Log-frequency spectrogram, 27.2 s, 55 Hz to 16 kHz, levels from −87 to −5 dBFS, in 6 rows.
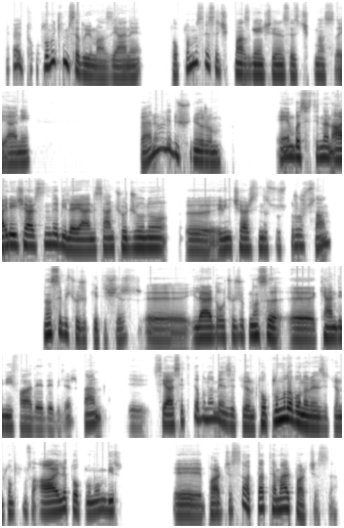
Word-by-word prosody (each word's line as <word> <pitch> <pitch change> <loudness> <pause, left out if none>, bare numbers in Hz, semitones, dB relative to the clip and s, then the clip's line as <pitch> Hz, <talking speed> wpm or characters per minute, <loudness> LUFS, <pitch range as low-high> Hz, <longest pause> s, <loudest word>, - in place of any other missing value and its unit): Evet, 200 -6 -7
toplumu 180 - -1
kimse 255 - -1
duymaz. 105 -4 -3
Yani 105 +1 -4 0.4
toplumun 185 - -3
sesi 220 - -5
çıkmaz, 130 -4 -3
gençlerin 120 -1 -1
sesi 115 -1 -7
çıkmazsa. 115 -2 -9
Yani 120 +2 -2 1.5
Ben 200 - -1
öyle 300 -5 -1
düşünüyorum. 130 - -1 0.7
En 90 +1 +1
basitinden 170 0 +1
aile 165 +4 +7
içerisinde 175 +1 +3
bile 140 -4 +4
yani 130 0 +3
sen 140 +1 -1
çocuğunu, 145 0 +1 0.2
eee, 125 - -5 0.3
evin 130 +2 +1
içerisinde 140 -1 -2
susturursan 145 -4 -6 0.7
nasıl 165 +2 +2
bir - - 0
çocuk 125 -5 -6
yetişir? 115 +4 -8
Eee, 115 - -2
ileride 135 +2 +5
o 135 - 0
çocuk 140 +2 -6
nasıl, 150 -3 +4 0.2
eee, 120 -1 +3
kendini 130 0 +1
ifade 115 -2 -3
edebilir? 105 -2 -10
Ben, 75 +2 -2 0.3
eee, 120 -1 -15
siyaseti 140 - 0
de 205 -3 -3
buna 200 -1 -2
benzetiyorum, 130 -6 -2
toplumu 175 - +4
da 195 -4 +8
buna 135 -5 +6
benzetiyorum. 115 0 -2
Toplums 135 0 -8
aile 145 +5 +6
toplumun 155 -1 -1
bir, 155 0 -1 0.7
eee, 120 -2 0
parçası, 155 +5 -1
hatta 180 +2 +2
temel 180 0 +3
parçası. 120 - -6
135 Hz, 130 wpm, -22 LUFS, 120-165 Hz, 1.5 s, da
